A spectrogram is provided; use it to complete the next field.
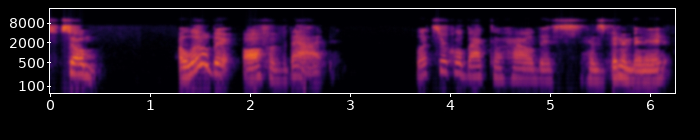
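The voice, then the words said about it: Sick, cracking, dry-throated voice. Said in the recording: “I'm a little sick, so that's why my voice keeps on cracking out... I keep on getting a dry throat... I hope I don't sound terrible”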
